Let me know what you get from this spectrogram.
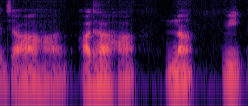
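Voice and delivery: जाहा- अधः न वी, slow, soft and syllable by syllable; slow spelling out. Shown as a demonstration. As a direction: break जाह्नवी into its parts, very slowly. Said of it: "जाह्नवी ऐसे लिखा जाएगा".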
